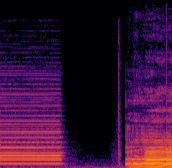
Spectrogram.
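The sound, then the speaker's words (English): Two loud, sustained vehicle horn honks separated by a brief pause, the second blast richer and slightly louder than the first, with no one talking. “Looks like my horn honking got the attention of”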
